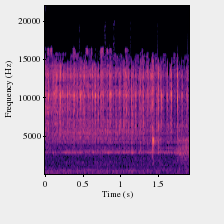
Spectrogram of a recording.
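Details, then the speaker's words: MBK 51 moped engine, Malossi crankcase with Ersal T6 crankshaft, turned by hand while disassembled: quiet gritty metallic crunching from the worn variator-side main bearing, judged dead and needing replacement. "ça fait vraiment un bruit de ferraille dégueulasse. Donc lui il est mort."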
